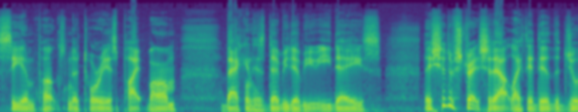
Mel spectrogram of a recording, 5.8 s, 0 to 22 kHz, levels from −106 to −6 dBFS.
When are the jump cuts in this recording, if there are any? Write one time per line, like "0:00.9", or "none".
0:02.2
0:04.2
